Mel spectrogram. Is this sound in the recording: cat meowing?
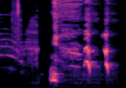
yes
